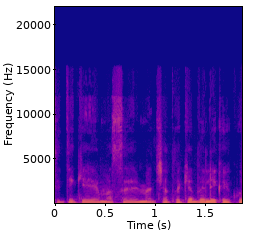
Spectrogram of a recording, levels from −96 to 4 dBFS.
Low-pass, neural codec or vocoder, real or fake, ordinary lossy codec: 14.4 kHz; vocoder, 44.1 kHz, 128 mel bands every 512 samples, BigVGAN v2; fake; Opus, 16 kbps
